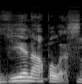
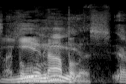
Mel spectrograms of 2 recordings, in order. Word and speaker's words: Yiannopoulos: Last thing on my agenda for this show was this issue where this guy, Milo, I don't even know how to pronounce his name. – Yiannopoulos. – Yiannopoulos. – I believe it is Yiannopoulos.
